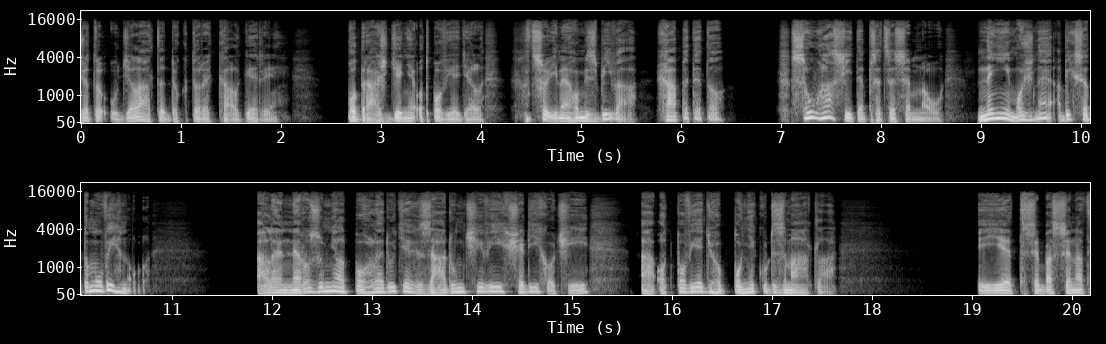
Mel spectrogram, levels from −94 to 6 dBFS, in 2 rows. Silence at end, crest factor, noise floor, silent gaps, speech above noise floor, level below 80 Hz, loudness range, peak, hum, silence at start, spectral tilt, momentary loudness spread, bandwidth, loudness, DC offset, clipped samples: 0 s; 16 dB; -74 dBFS; 6.88-6.95 s, 11.46-11.58 s, 11.65-11.77 s, 18.92-19.02 s; 58 dB; -40 dBFS; 4 LU; 0 dBFS; none; 0 s; -6 dB/octave; 12 LU; 15.5 kHz; -17 LUFS; under 0.1%; under 0.1%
